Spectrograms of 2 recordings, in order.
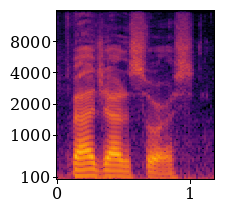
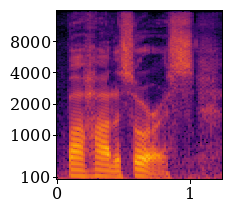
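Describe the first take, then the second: First: The first part sounds like badge. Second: The first part sounds like baha. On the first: The speaker calls it wrong. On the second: The speaker calls it right.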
